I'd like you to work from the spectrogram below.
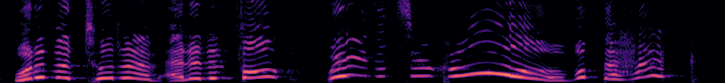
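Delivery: high, loud, fast excited chatter; excited squeal. Real, not acted. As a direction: gush with excitement. Excited at the news.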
